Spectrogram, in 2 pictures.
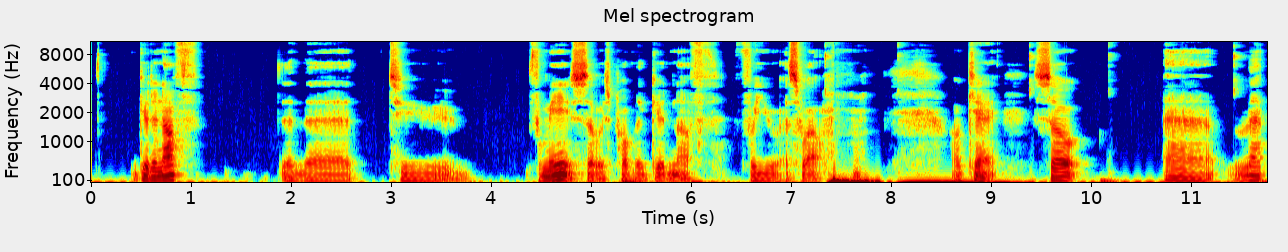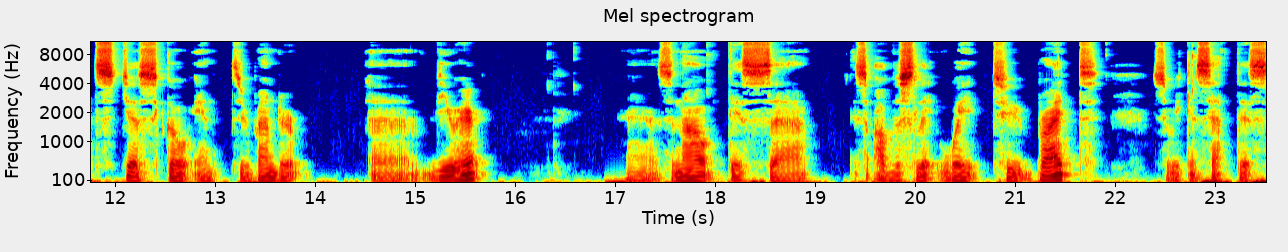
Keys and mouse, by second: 8.1-9.4 middle drag, 10.2-11.4 ctrl+middle drag, 16.6 click, 17.9-23.3 middle drag.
